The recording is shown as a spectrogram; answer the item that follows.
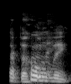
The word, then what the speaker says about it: Tocumen: He said he have a house in Tocumen. Am I pronouncing it right? Tocumen? Takumi. Takumi. Takumi, okay.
